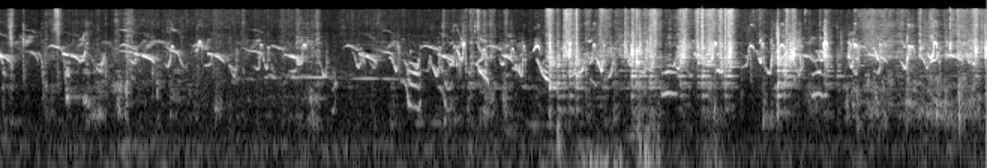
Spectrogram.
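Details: Black francolin (kala teetar) chicks, male and female, giving many overlapping high, thin peeping chirps in quick succession, some rising, some dipping. A broad burst of noise takes over from the middle onward.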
